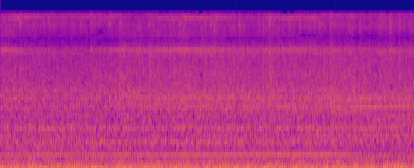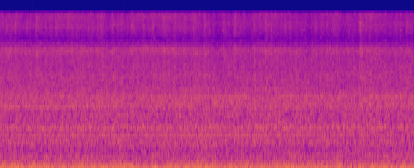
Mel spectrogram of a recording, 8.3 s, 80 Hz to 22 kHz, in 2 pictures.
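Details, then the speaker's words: 1977 Chevy Camaro small-block Chevy V8 with newly installed Edelbrock Pro-Flo 4 EFI, restarted: starts on key turn, smooth steady idle with no stumble, tick or knock; normal idle, running like a dream. "oh man that is just so nice way too easy turn the key and it turns on seems to be running like a"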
